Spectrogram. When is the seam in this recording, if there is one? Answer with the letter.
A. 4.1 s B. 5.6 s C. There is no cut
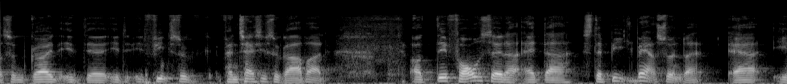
A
